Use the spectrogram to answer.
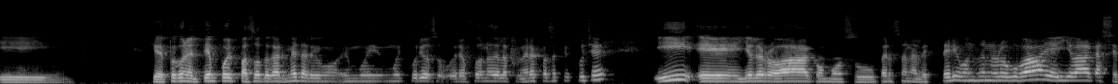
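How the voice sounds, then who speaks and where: Speaking at a fairly quick pace, a man with a Chilean accent has a fairly high pitch. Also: ordinary pitch variation. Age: 30s. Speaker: metal singer. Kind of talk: interview. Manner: casual with many fillers.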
